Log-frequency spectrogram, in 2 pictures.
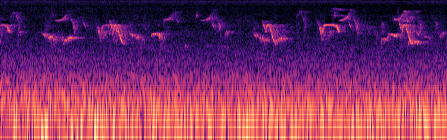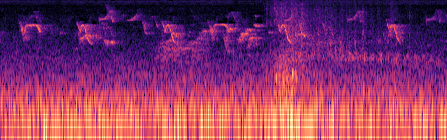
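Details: A flock of helmeted guineafowl (Numida meleagris) feeding in a South African backyard gives a steady chatter of short, high chirps over a low background rumble.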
